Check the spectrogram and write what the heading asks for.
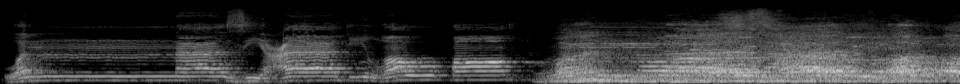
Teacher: نون پر غنہ کریں گے، زا کو شدت کے ساتھ ادا کریں گے، عین کو پر ادا کریں گے۔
